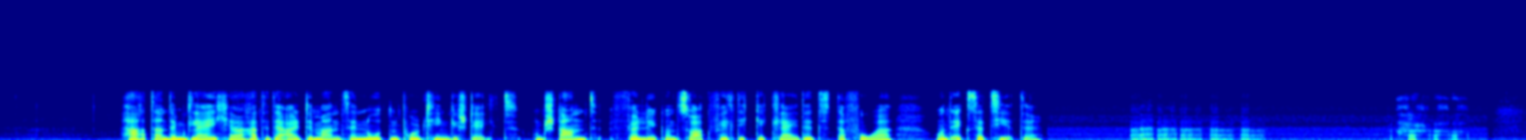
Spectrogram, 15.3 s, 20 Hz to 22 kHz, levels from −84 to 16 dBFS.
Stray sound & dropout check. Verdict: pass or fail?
fail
